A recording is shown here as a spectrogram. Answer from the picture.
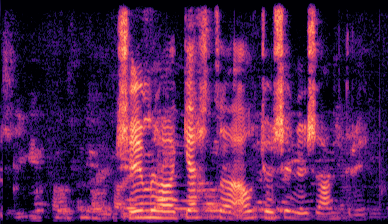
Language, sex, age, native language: Icelandic, male, 13, Icelandic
